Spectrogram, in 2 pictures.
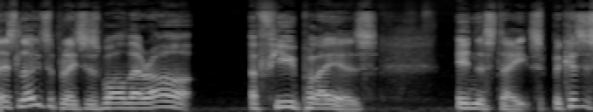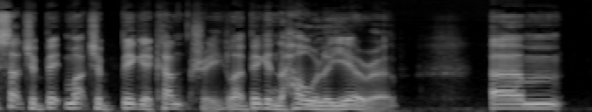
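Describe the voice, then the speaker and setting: The speaker has an English accent and lively intonation. The pace is moderate. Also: man. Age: middle-aged. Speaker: podcast host. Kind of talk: casual chat. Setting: studio.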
